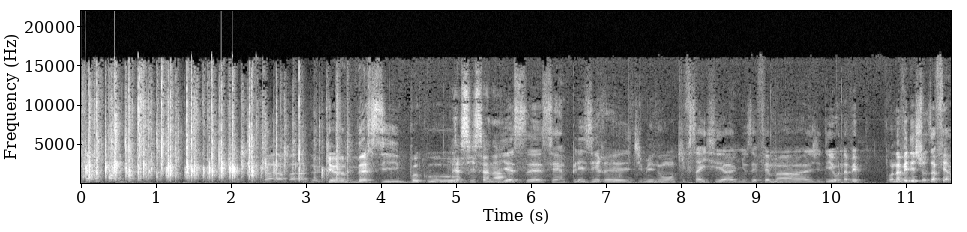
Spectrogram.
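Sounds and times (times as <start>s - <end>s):
girls' team clapping for itself: 0.0s - 3.8s
speech: 2.9s - 11.5s.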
